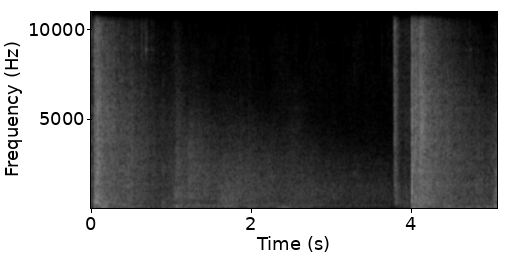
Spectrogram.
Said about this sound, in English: China celebrated its 70th birthday today. 56 cannons fired 70 times in Tiananmen Square.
